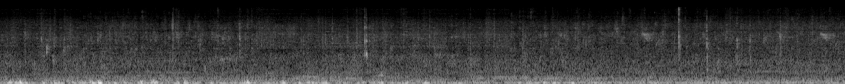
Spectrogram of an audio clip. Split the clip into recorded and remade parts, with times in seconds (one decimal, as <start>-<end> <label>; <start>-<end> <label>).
0.0-0.8 remade; 0.8-2.6 recorded; 2.6-5.1 remade; 5.1-8.5 recorded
